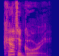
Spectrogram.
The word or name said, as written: category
